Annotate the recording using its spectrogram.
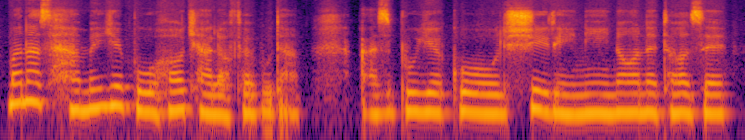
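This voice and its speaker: A woman narrating a novel in the first person in a calm, steady storytelling manner. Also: lowish voice. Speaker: audiobook narrator.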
